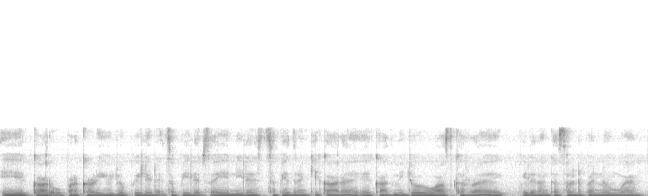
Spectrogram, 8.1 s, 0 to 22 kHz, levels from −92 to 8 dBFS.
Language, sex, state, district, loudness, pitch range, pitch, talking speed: Hindi, male, Maharashtra, Dhule, -42 LUFS, 100-105 Hz, 105 Hz, 200 wpm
